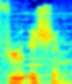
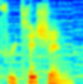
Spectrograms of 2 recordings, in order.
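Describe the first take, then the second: First: The word has no extra sound added. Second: The word has an extra sound added in. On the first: The speaker calls it right. "when it says fruition" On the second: The speaker calls it wrong. "So I've been saying fruition, adding in another syllable"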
